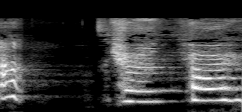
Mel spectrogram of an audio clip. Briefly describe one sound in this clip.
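A young woman speaks in a high, playful voice close by.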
